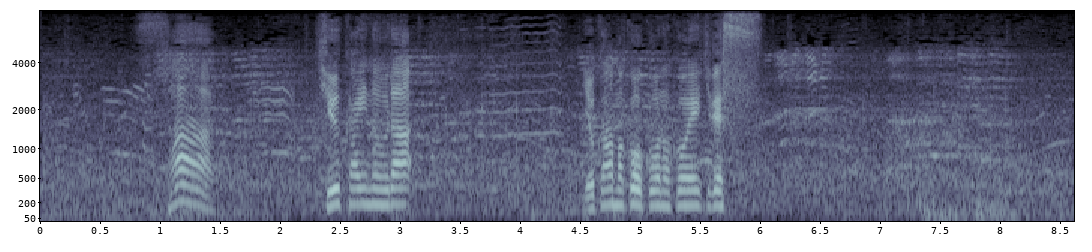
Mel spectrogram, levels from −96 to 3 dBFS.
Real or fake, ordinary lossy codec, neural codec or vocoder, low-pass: real; none; none; none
